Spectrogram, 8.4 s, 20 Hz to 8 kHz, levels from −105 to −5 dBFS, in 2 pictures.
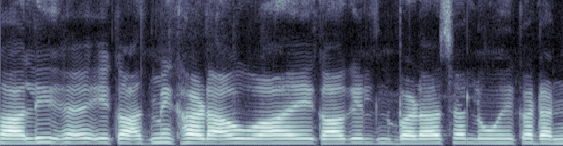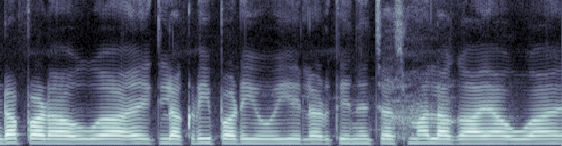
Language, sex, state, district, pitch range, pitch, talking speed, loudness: Hindi, female, Chhattisgarh, Bastar, 210-220 Hz, 215 Hz, 200 wpm, -17 LUFS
